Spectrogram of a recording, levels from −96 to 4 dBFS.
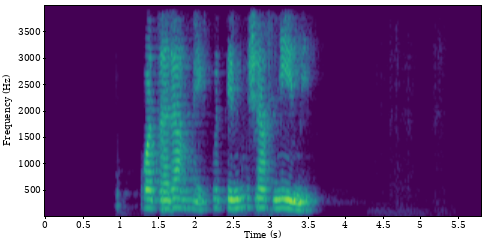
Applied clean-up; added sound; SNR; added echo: neural mask model DeepFilterNet 3.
